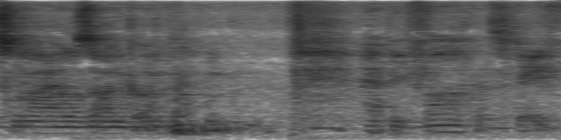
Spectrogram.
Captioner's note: chuckles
